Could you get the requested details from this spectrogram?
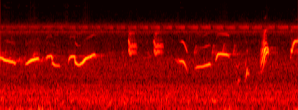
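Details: Wild birdsong used as an Oriental magpie-robin lure to make a kept bird sing: clear wavering whistles, then short upslurred and downslurred notes and a sharp high chirp, separated by short gaps.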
